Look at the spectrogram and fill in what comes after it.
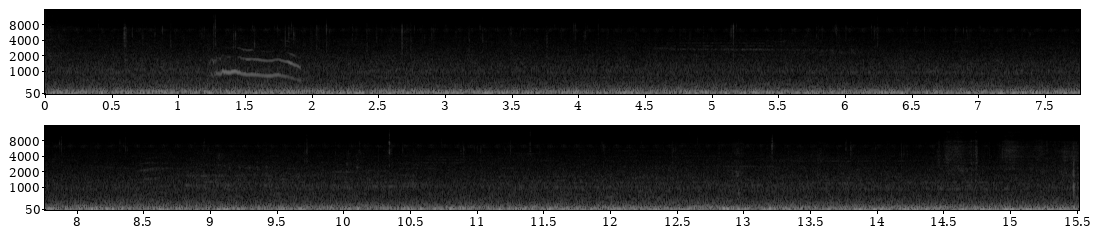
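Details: Hungry street kitten giving a single clear, falling meow early on, then only faint traces of further mewing over a steady, heavy low rumble with scattered clicks.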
